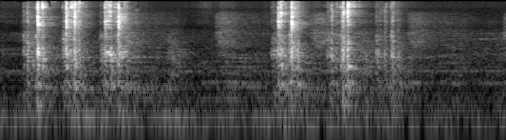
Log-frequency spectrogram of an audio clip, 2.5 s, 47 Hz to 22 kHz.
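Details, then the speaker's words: Honda CRF250L right after a brake pad replacement, with the wheel off the ground and spinning free. Light sharp ticks, three quick then two more, repeating. The owner suspects an anti-rattle shim is catching the extreme edge of the disc. "well that can only be that can only be the uh any anti-rattle shim catching on the extreme edge of the disc"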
